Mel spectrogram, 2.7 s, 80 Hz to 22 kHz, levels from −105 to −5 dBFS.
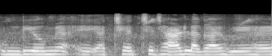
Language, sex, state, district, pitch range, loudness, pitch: Hindi, female, Maharashtra, Gondia, 215-230 Hz, -16 LUFS, 220 Hz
